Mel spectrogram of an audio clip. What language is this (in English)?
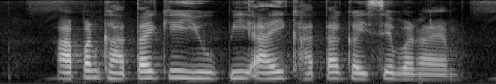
Bhojpuri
